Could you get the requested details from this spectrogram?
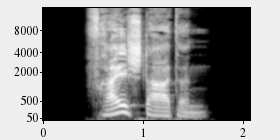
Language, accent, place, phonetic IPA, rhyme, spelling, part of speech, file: German, Germany, Berlin, [ˈfʁaɪ̯ˌʃtaːtn̩], -aɪ̯ʃtaːtn̩, Freistaaten, noun, De-Freistaaten.ogg
- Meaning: plural of Freistaat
